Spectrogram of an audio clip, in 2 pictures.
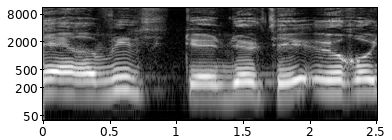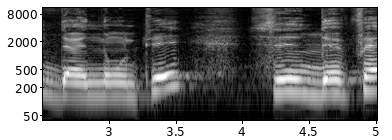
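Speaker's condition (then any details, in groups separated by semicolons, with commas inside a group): Cerebral palsy; birth injury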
